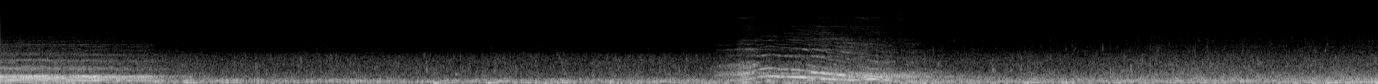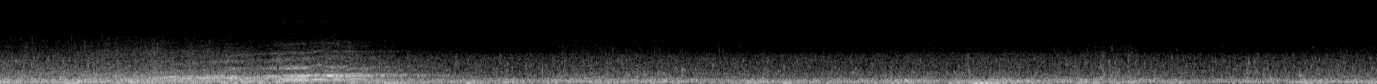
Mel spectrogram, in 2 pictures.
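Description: Water streams and splashes off a whale's tail as the whale dives.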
